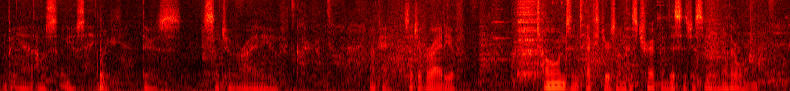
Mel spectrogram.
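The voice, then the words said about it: Quiet whispered speech. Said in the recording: “Am I being loud? Can you hear me? ... No, you're low enough. ... This is whispering as well. Why are we whispering?”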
